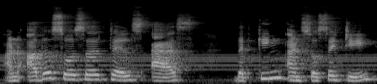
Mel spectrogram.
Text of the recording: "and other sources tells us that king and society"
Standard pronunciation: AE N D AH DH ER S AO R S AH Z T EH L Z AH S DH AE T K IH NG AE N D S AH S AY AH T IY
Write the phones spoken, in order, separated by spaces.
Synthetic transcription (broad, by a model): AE N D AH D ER S AO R S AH T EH L S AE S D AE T K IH NG AE N D S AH S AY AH T IY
